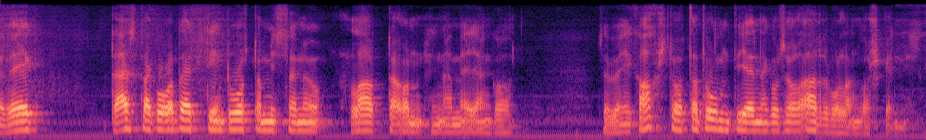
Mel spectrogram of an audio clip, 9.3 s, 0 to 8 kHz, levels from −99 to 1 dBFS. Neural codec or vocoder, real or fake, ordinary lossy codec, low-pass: autoencoder, 48 kHz, 128 numbers a frame, DAC-VAE, trained on Japanese speech; fake; none; 7.2 kHz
